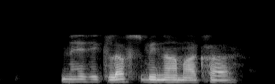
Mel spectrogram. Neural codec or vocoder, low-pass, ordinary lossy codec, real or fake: codec, 24 kHz, 1.2 kbps, DualCodec; 7.2 kHz; AAC, 16 kbps; fake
